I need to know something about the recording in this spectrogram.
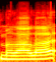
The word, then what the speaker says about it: Malala: Children's rights activist Malala and of Pakistan. I feel like I'm pronouncing her name so wrong.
